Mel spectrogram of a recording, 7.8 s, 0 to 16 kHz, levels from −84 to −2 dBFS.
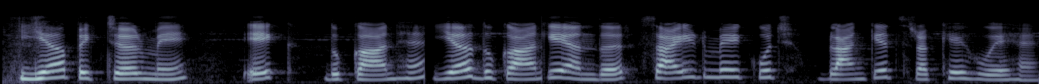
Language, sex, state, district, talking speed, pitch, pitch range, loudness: Hindi, female, Chhattisgarh, Bilaspur, 130 wpm, 260 Hz, 225-300 Hz, -31 LUFS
